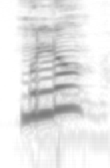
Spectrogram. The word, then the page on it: mwluñ: Apatani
